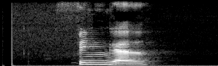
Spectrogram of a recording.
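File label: "finger", Australian English; PictureDictionary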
